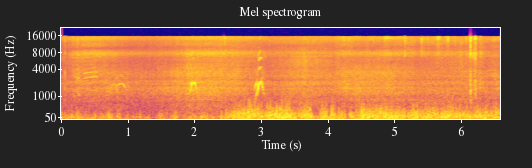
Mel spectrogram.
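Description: Wind buffeting the microphone over the wash of small waves breaking on a sandy shore, growing louder about halfway through. A few short high rising calls, like chirps or squeals, sound over it in the first half.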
